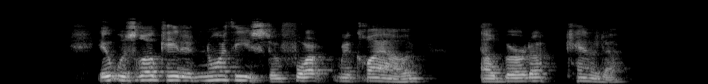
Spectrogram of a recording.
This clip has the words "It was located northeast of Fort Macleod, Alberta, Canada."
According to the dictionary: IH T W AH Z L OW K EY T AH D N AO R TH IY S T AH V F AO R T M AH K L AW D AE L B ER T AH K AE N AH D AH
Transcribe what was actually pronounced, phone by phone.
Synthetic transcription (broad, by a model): IH T W AH Z L OW K EY T AH D N AO R TH IY S T AH V F AO R T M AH K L AW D AE L B ER T AH K AE N AH D AH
